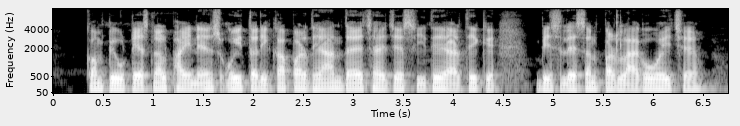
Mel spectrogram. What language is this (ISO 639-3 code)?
mai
